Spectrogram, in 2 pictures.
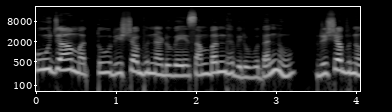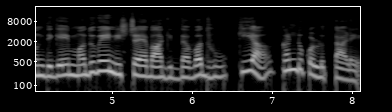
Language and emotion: Kannada, neutral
